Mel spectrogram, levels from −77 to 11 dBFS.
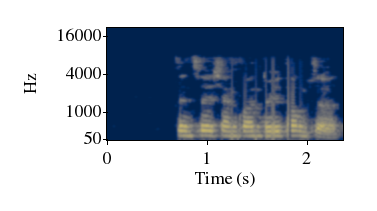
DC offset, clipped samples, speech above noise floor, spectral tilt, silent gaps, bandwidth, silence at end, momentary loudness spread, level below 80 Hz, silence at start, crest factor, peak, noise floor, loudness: under 0.1%; under 0.1%; 60 dB; -6 dB/octave; none; 8 kHz; 0.05 s; 3 LU; -48 dBFS; 0.7 s; 14 dB; -2 dBFS; -74 dBFS; -14 LUFS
